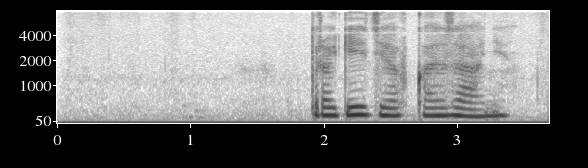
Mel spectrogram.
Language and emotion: Russian, sad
